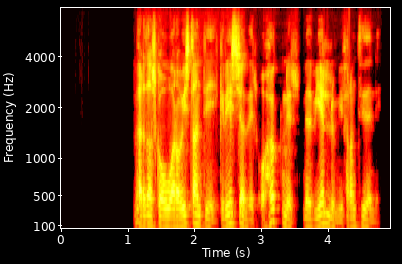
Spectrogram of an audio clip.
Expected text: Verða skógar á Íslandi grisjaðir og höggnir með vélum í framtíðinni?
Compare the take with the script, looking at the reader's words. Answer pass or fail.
pass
